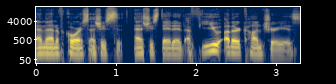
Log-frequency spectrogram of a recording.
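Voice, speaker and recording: A normal speaking voice moves at a moderate pace with ordinary pitch variation. The recording is very clean with a silent background, and the sound is dry and close, with no echo. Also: man. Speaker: podcast host, roller coaster enthusiast. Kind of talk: casual chat podcast about theme parks.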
